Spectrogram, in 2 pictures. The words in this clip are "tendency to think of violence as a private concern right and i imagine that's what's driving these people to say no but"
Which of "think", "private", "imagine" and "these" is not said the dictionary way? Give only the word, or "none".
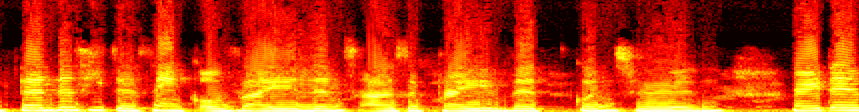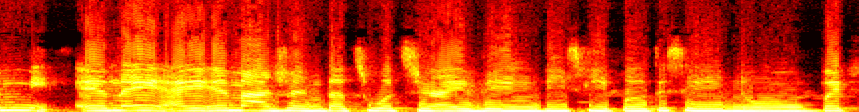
these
